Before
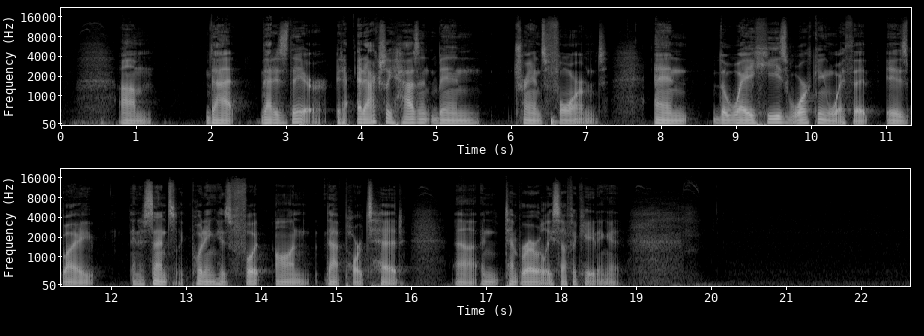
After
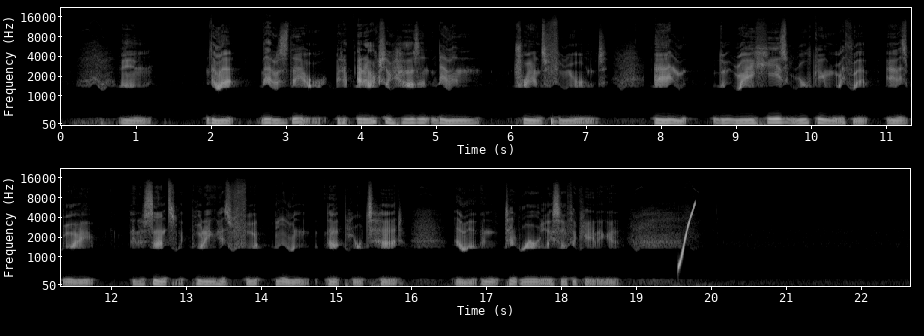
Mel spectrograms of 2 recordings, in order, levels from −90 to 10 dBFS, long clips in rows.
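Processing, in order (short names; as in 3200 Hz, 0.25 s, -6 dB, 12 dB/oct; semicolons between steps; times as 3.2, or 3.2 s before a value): HPF 98 Hz 6 dB/oct; FFT band-reject 230–1400 Hz; EQ curve 180 Hz 0 dB, 440 Hz +9 dB, 13000 Hz -7 dB; painted sound rise, 19.56–19.8, 570–7700 Hz -23 dBFS; record warp 78 rpm, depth 160 cents; gain -2.5 dB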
